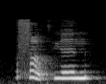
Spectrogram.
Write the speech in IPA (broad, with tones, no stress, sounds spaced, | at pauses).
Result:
s ɑ˥˩ ʊ̯ t̪ʰ ɥ ɛ˥ n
